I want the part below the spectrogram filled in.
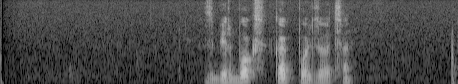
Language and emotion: Russian, neutral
